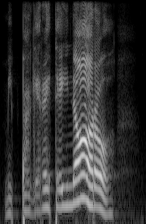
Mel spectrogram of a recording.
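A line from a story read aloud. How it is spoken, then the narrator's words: Thunderous booming voice. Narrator (Italian): tuonava Pollock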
